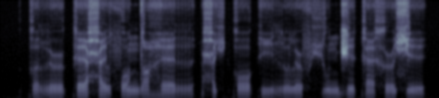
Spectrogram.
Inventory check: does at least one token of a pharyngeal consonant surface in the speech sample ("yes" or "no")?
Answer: yes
